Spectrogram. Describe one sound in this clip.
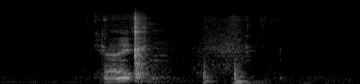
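A metal ruler slides and knocks against a table.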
